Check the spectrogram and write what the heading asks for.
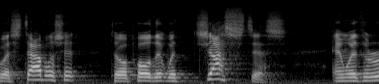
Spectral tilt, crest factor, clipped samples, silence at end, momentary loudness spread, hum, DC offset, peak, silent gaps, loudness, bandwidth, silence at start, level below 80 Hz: -4 dB/octave; 18 dB; under 0.1%; 0 s; 12 LU; 60 Hz at -60 dBFS; under 0.1%; -8 dBFS; none; -27 LUFS; 15.5 kHz; 0 s; -60 dBFS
